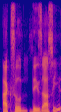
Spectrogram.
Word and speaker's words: Axel Disasi: Axel Disasi, that's how you say his name.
